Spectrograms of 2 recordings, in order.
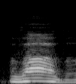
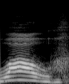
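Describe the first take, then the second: First: The name begins with a V sound. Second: The name begins with a W sound. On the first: This is the German-style name. "이게 독일식인데" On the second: This is the American-style name. "이게 미국식이에요"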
